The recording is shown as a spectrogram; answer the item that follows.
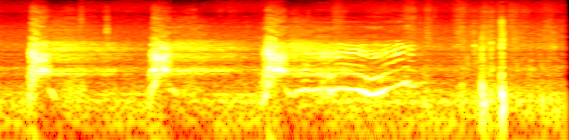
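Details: Dobermann Magmar von der Burgstätte giving three loud sharp barks about a second apart, then a long wavering whine and a faint click.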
